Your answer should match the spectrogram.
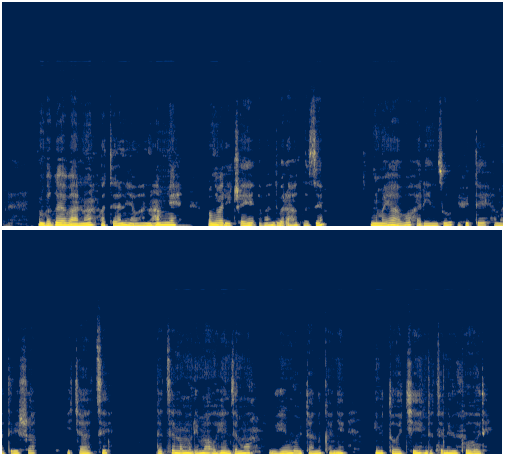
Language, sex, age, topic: Kinyarwanda, female, 18-24, government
